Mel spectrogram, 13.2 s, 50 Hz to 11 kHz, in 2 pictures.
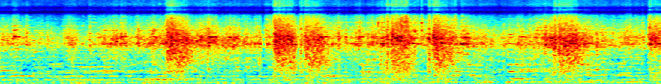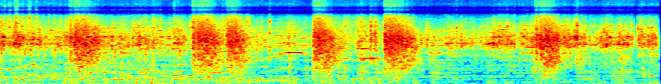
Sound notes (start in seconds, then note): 1.6 shots fire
